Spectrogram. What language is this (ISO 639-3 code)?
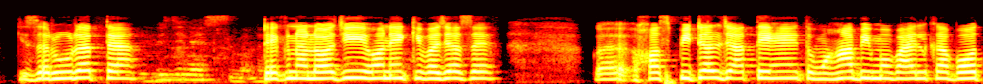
urd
